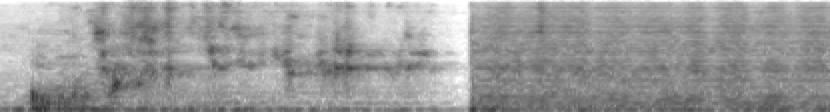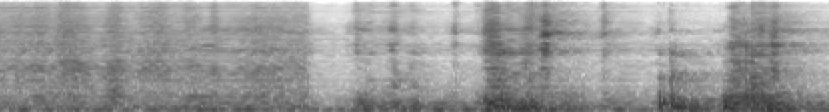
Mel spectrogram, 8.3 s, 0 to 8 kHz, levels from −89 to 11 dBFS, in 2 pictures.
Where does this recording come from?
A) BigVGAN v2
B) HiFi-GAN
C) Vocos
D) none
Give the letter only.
B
